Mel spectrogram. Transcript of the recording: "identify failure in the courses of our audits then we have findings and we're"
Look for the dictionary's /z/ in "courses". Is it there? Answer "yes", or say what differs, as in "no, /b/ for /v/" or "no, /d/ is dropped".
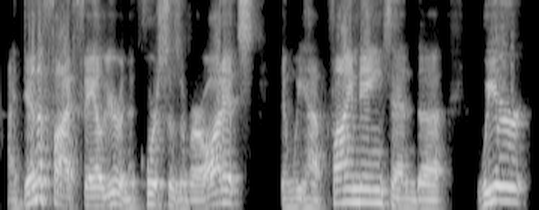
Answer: yes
